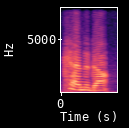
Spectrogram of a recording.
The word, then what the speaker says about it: Kannada: sweet and Rich language how how do you spell it h k a n n a d a Canada it's not Canada it's Canada Canada yeah oh thank yeah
